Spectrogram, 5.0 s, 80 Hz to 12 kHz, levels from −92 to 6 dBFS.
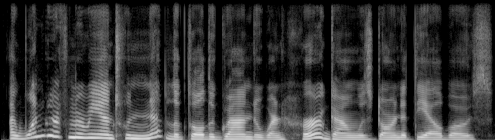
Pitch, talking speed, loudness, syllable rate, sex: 230 Hz, 205 wpm, -15 LUFS, 5.6 syllables/s, female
